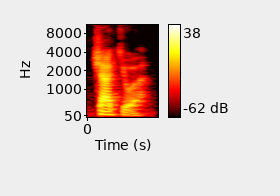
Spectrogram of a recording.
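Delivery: Jaguar said the American way, JAG-you-ar. Retold or imitated. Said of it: "you Americans say".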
